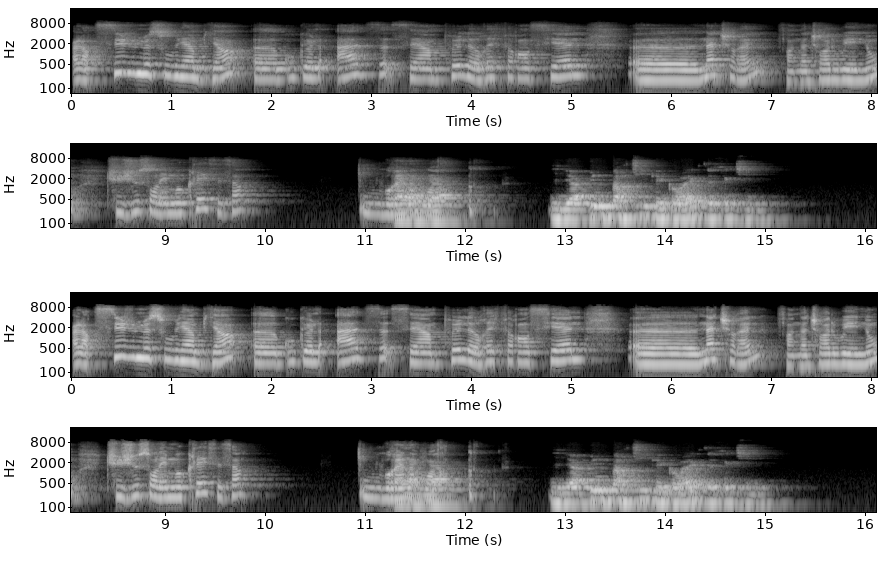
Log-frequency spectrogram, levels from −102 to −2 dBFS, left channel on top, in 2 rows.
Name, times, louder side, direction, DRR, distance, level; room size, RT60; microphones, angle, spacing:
voice 1, 0.0-9.8 10.9-11.8, right 3 dB, 65° right, 9 dB, 0.8 m, -31 dB
voice 2, 11.3-11.8 12.8-14.9, left 2 dB, 50° left, 0 dB, 3.3 m, -28 dB
12.5 x 8.3 x 5.4 m, 0.79 s
head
